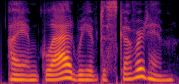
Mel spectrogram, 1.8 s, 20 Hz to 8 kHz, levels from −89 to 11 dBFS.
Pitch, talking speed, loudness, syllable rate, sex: 185 Hz, 235 wpm, -17 LUFS, 6.2 syllables/s, female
